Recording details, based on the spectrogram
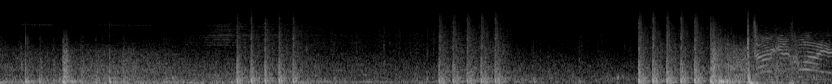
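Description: Bursts of automatic gunfire and sharp shots in the Broken Arrow real-time war game, several rapid volleys spread across the stretch over a low battlefield rumble, with a brief electronic tone early and a faint voice at times.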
